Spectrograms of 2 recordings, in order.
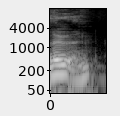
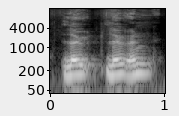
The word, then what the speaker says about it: Luton: Luton. Luton. We don't pronounce our T's in Luton, but Luton is 30 mi north of London.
